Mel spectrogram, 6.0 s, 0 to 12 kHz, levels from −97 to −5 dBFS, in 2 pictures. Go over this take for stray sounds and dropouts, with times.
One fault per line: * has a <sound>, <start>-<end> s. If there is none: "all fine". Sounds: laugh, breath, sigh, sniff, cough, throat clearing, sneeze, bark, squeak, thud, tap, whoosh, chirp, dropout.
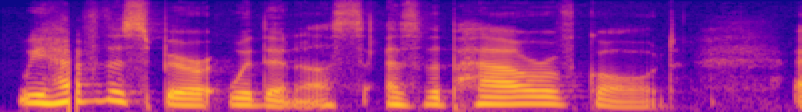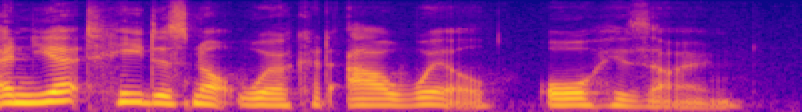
* has a dropout, 0.3-0.3 s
